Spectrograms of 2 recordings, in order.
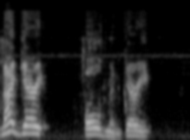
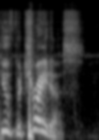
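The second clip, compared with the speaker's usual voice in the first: put-on toy voice, higher and louder; 5 semitones higher, 6 dB louder than usual. Voicing toys that feel betrayed: voicing the Spider-Man toys. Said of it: "The Spider-Man toys are like".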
